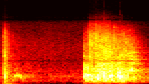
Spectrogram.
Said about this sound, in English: So Mike punches Tom in that scene, and then, of course, Tom leaves angry.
